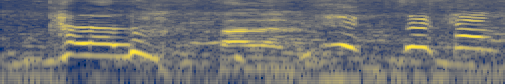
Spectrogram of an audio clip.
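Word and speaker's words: callaloo: Kalalu or Kalalo? Kalalu. Kalalu.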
